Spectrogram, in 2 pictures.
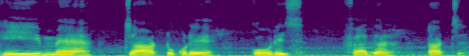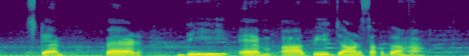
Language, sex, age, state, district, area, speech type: Punjabi, female, 45-60, Punjab, Patiala, urban, read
